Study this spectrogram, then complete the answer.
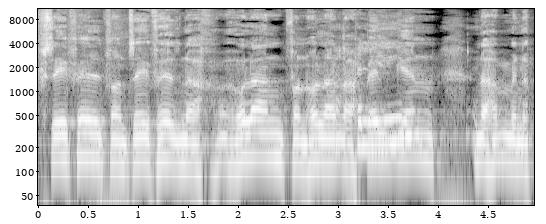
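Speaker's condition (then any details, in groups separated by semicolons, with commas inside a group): Parkinson's disease; limits daily routine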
